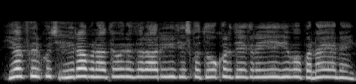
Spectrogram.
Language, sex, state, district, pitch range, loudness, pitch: Hindi, male, Rajasthan, Jaipur, 340-355 Hz, -17 LUFS, 345 Hz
